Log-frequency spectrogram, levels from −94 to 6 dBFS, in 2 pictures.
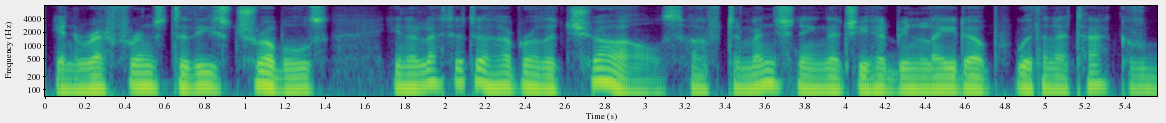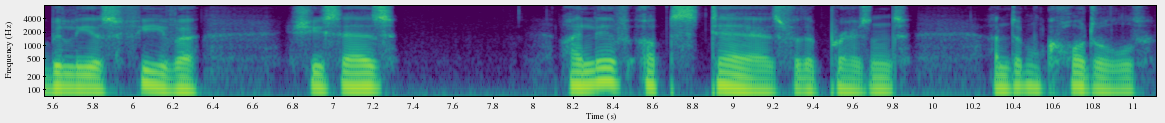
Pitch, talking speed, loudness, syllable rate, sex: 105 Hz, 205 wpm, -18 LUFS, 6.0 syllables/s, male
